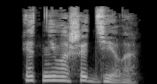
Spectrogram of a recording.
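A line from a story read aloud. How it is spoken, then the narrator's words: Sigh. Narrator (Russian): она вздохнула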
